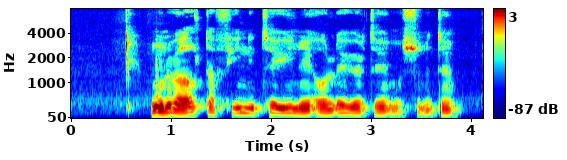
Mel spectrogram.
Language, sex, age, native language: Icelandic, male, 15, Polish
